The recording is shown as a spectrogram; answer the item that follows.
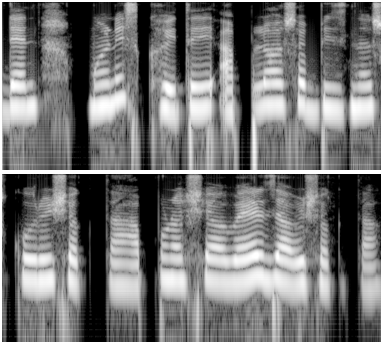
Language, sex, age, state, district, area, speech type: Goan Konkani, female, 18-30, Goa, Pernem, rural, spontaneous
